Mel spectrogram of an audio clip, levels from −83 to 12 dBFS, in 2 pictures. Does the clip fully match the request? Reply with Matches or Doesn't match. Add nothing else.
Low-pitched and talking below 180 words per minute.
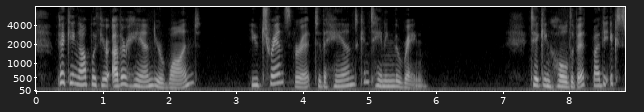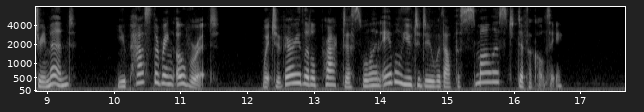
Doesn't match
